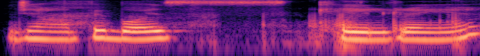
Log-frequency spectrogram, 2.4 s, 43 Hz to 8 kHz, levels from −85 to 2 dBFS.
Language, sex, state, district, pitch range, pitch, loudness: Hindi, female, Haryana, Jhajjar, 205-225 Hz, 210 Hz, -15 LUFS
